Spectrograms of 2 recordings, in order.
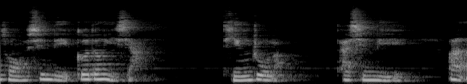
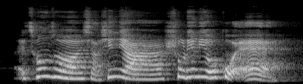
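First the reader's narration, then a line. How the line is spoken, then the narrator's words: Shouting from behind. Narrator (Chinese): 沃尔夫在后面喊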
